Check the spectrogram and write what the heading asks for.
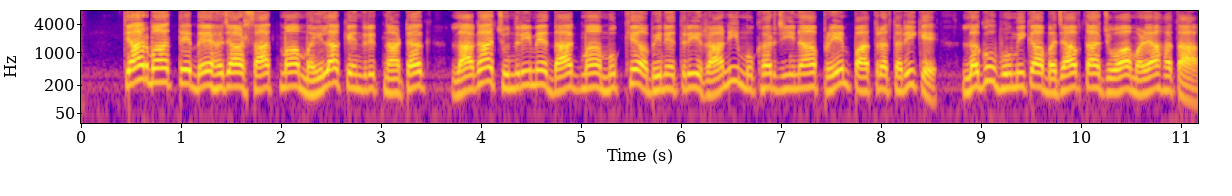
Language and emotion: Gujarati, neutral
